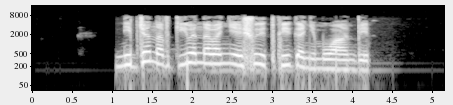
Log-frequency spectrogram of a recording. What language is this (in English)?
Kinyarwanda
